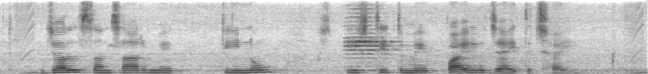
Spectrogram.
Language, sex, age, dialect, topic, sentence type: Maithili, female, 18-24, Southern/Standard, agriculture, statement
